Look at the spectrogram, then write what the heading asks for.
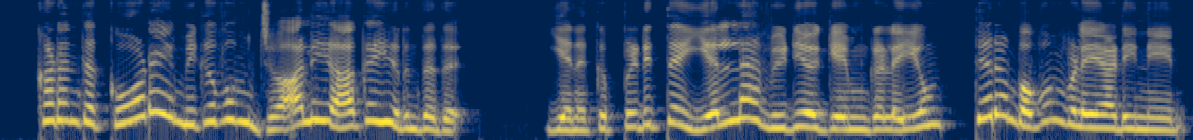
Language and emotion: Tamil, happy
